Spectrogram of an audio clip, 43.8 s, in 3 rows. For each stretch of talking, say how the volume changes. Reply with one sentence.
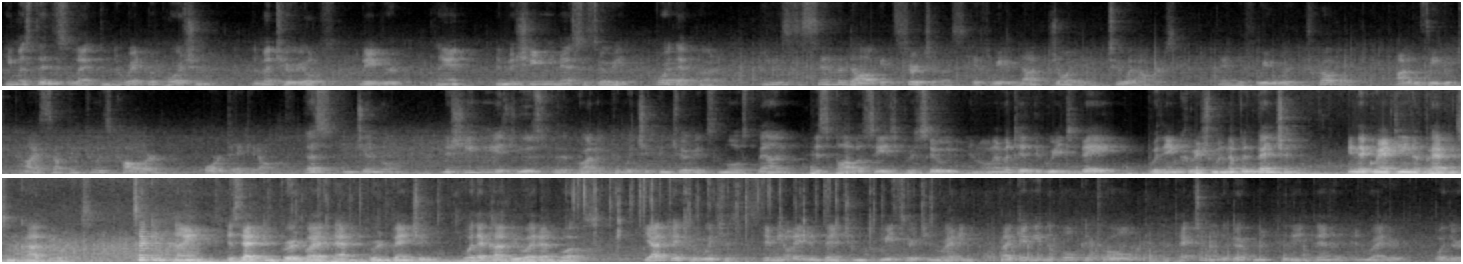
The talking can be heard from 0.0 to 43.7 s, getting louder then quieter.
